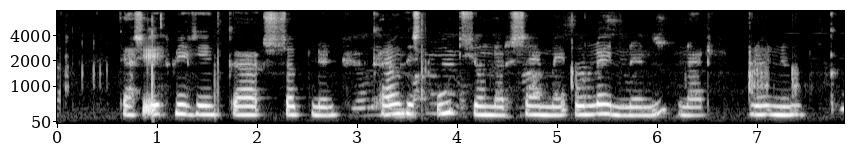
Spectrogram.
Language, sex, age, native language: Icelandic, female, 15, Icelandic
